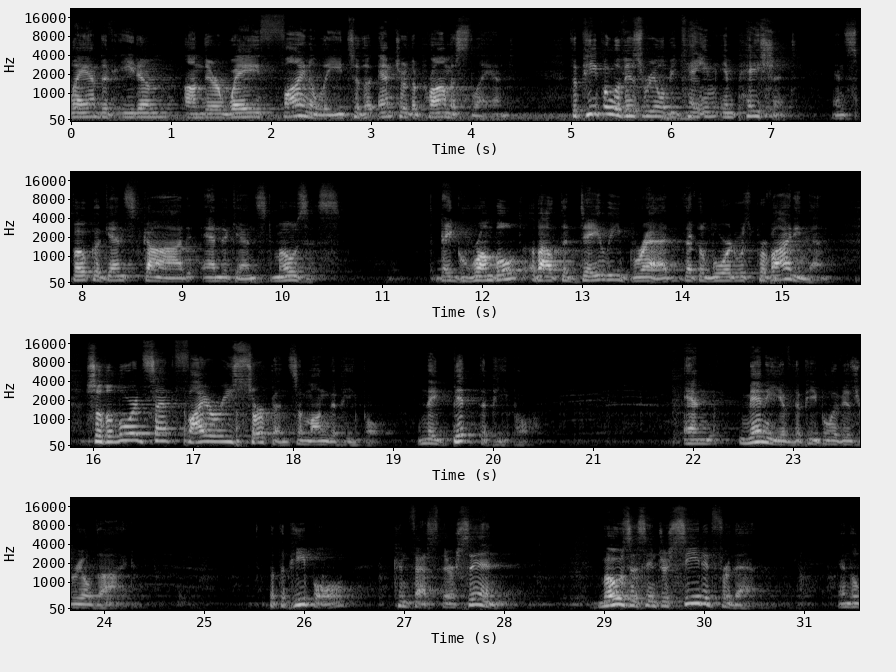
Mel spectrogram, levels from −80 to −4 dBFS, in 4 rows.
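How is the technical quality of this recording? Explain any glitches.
Four short decoding glitches mar the recording. Corrupt frame decoded, at 0.41 to 0.59 s, 6.21 to 6.33 s, 11.56 to 11.64 s and 14.06 to 14.16 s: damaged compressed frames were played anyway, misplacing energy across the spectrum. Each sounds like a brief chirp or noise burst, peaking around -20 dBFS (the last nearer -25 dBFS), and their lengths suggest a few frames each.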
